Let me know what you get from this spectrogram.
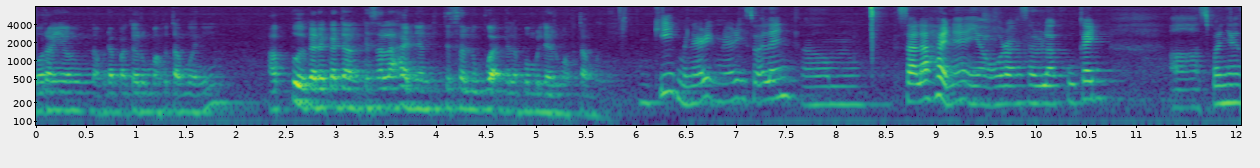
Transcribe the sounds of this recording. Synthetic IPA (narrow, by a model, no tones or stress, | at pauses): oɾaŋjaŋnaʔməndapat̪̚kanɾumahpərt̪amə̃ni | apəkadaŋkadaŋkəsalaɦanjaŋkit̪əsəlalubuat̪̚dalampəmbəlianrɾumahpərt̪amə̃ni | mokemə̃naɾɪʔ̚mənaɾɪʔsoalanəmkə̥salaɦanəjaŋoɾaŋsəlalulakukan | əsə̥paɲd͡ʒaŋ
